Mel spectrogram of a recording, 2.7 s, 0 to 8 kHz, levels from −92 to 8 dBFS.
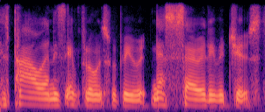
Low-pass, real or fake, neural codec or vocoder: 7.2 kHz; real; none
